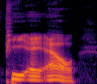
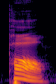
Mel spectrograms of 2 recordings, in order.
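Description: First: The name rhymes with 'gal'. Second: The name rhymes with 'ball'. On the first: The speaker calls it wrong. "I was just going to call you Pal because it's P-A-L" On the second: The speaker calls it right. "but it's actually pronounced Paul"

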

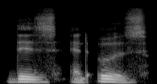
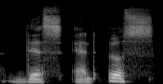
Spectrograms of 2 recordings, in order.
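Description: First: The words end with a buzzing z sound. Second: The words end with a hissing s sound. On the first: "He spelled words like this and us with both an S and a Z" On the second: "He spelled words like this and us with both an S and a Z"

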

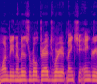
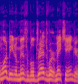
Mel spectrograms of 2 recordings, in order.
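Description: First: It is said with low energy. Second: It is said with high energy.

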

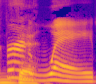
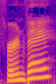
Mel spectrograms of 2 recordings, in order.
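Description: First: The name is pronounced with English sounds. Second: The name is pronounced with German sounds. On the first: This is the simpler everyday pronunciation. "because we're in America and it's easier that way" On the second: This is the original pronunciation. "So in German, it'd be Fernweh"

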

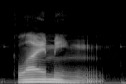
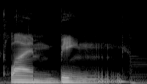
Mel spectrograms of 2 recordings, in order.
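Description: First: No B sound is heard after the M. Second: A B sound is heard after the M. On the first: The speaker calls it right. "the gerund form would be climbing" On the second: The speaker calls it wrong. "and not climbing"

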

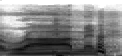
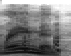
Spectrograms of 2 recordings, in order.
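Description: First: The first vowel is said with rounded lips. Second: The first vowel is unrounded, like 'Raymond'. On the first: The speaker calls it right. "round off your lips to ramen" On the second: The speaker calls it wrong. "I ain't got no time to pronounce it right"

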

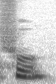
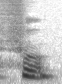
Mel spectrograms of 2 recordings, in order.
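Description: First: The word begins with an h sound. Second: The word begins with an f sound. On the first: "instead of" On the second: "in Hunan, instead of H, they'll use an F"

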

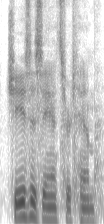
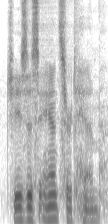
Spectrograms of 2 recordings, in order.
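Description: The two takes are said the same way.

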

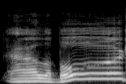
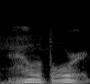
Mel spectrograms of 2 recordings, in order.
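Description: First: It is screamed loudly. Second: It is said at normal volume.

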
